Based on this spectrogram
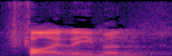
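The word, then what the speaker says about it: Philemon: two Thessalonians and and I never know how to say this one filimon femon philimon there we go is there all um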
